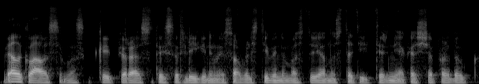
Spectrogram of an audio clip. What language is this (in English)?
Lithuanian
